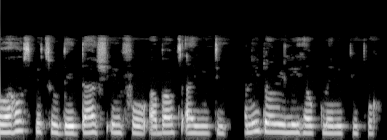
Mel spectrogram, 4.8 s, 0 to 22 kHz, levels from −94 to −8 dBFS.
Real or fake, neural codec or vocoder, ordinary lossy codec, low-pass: real; none; none; none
